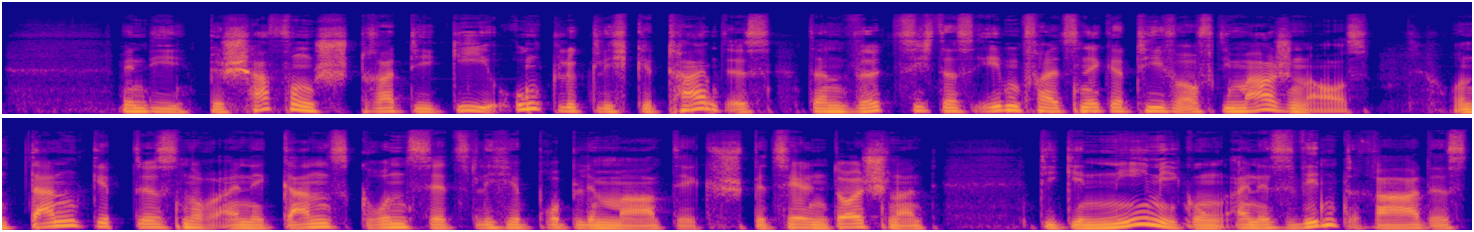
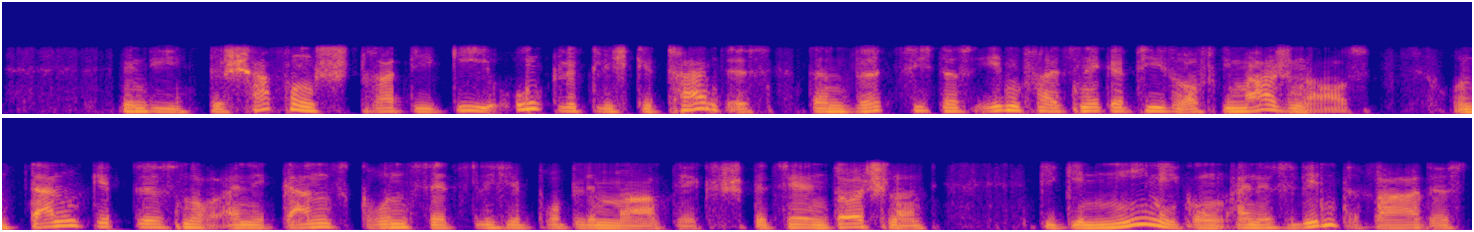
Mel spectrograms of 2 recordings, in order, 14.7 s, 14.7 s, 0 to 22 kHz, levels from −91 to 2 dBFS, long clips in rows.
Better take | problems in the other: first | garbled, watery; badly; nothing above 4 kHz

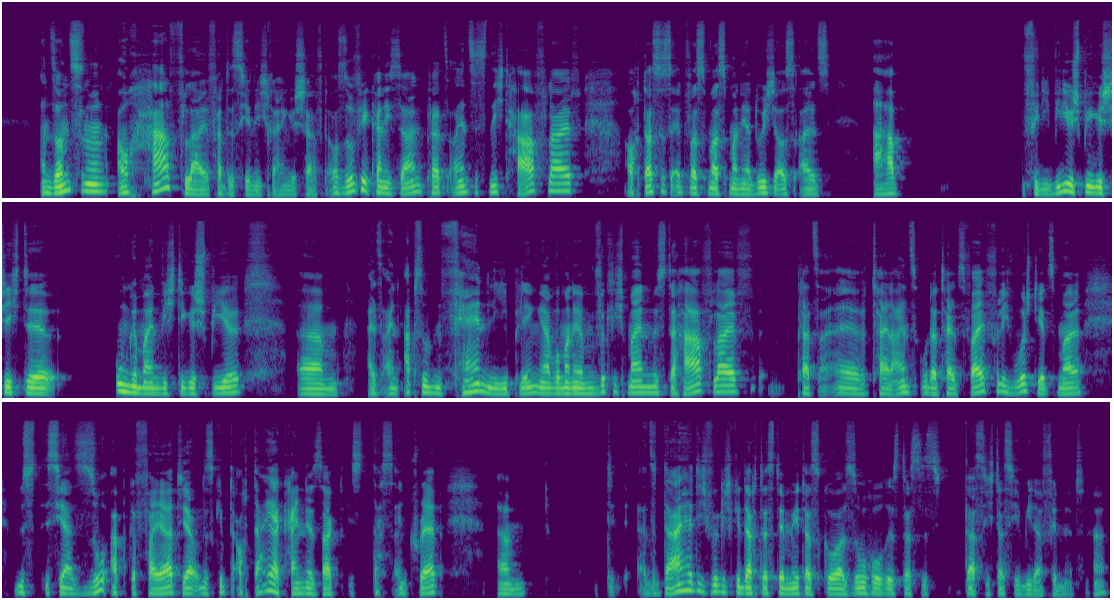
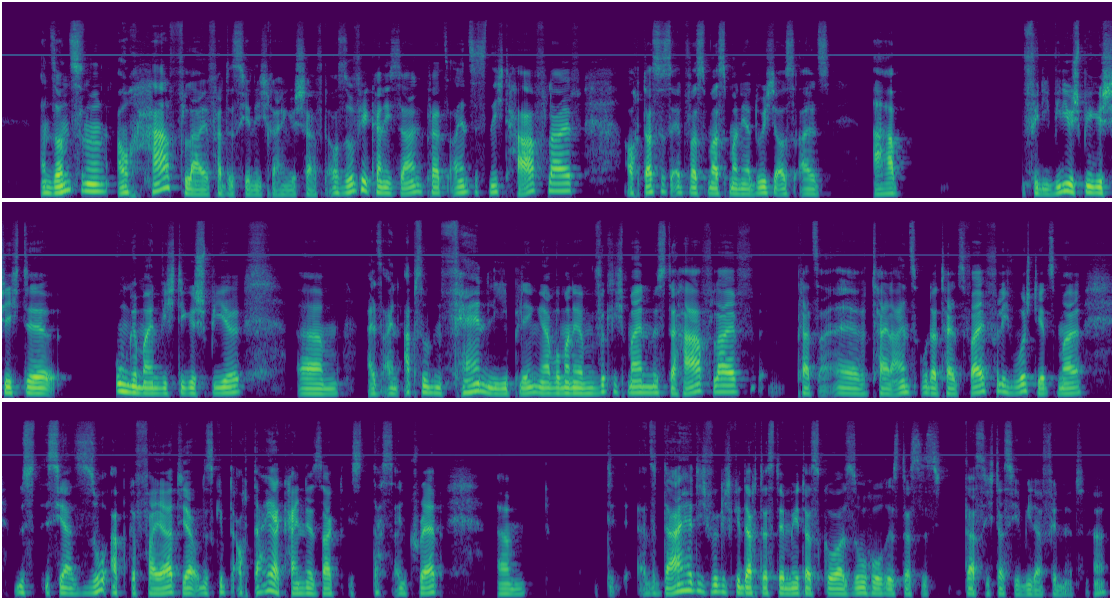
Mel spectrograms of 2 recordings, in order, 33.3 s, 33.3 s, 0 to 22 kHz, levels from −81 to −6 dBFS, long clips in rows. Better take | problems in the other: first | high-pitched whine; faint; throughout; 7 kHz, 30 dB below the speech

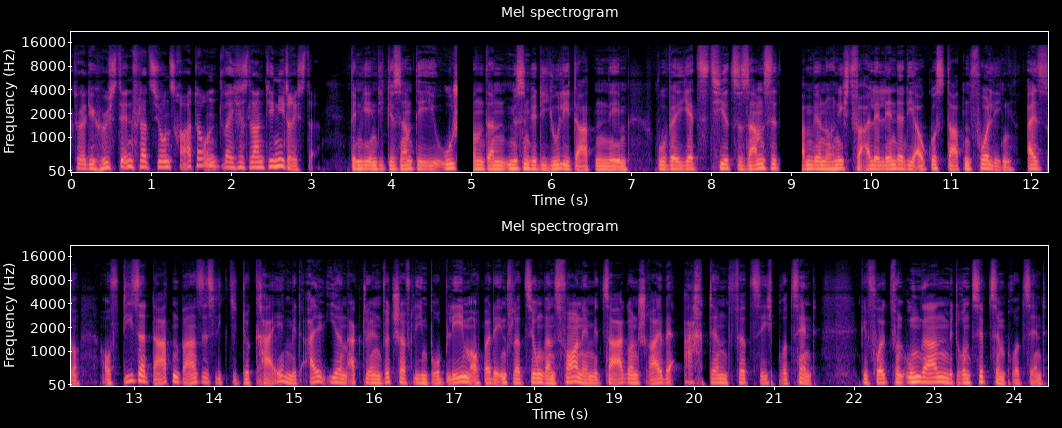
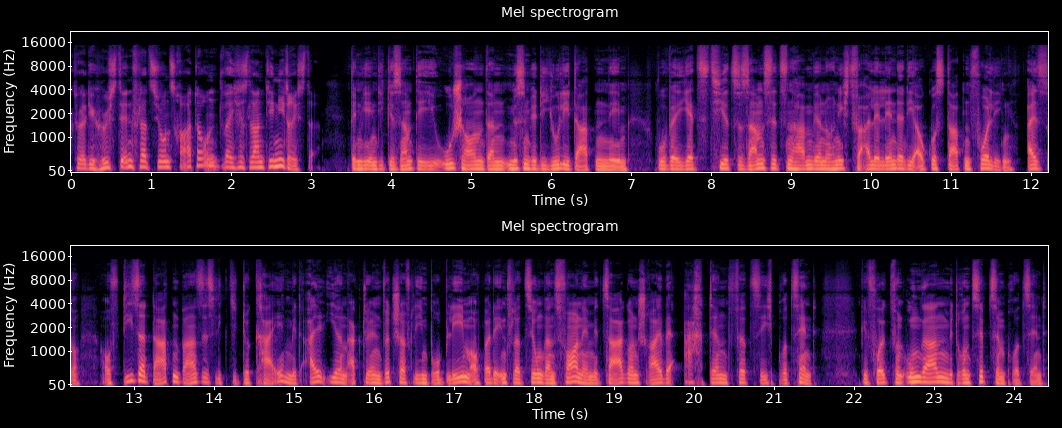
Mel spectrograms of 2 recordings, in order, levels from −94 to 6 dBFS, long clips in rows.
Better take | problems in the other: second | audio cutting out; at 5 s and at 9 s

